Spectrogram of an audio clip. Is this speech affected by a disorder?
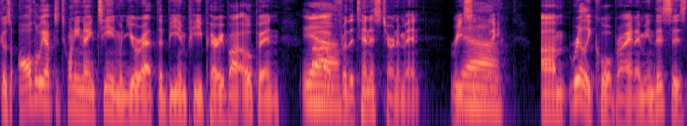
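No.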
